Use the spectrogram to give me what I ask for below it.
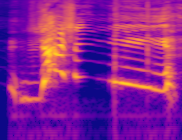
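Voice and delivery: high, loud laughing cry of a name; excited squeal. Real, not acted. Excited greeting to first visitor.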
